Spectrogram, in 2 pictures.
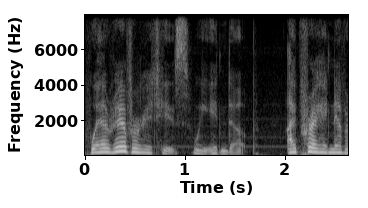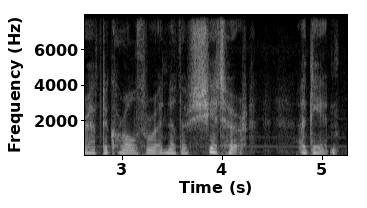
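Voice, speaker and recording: A woman's voice: lowish voice, animated, a little fast. A woman playing in a tabletop role-playing podcast, speaking in and out of character with a dry, sardonic manner.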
